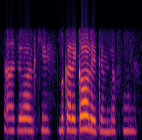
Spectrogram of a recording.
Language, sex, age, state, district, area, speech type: Kashmiri, female, 18-30, Jammu and Kashmir, Budgam, rural, conversation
